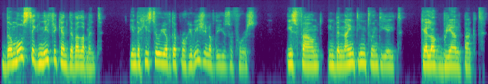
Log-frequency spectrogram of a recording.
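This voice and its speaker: Very dark-voiced man lecturing. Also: fairly high pitch. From Guatemala. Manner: measured, formal, explanatory. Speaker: law lecturer. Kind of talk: online lecture.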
